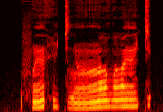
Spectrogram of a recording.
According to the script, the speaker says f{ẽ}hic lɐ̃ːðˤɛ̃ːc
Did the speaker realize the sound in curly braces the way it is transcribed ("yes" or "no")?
no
